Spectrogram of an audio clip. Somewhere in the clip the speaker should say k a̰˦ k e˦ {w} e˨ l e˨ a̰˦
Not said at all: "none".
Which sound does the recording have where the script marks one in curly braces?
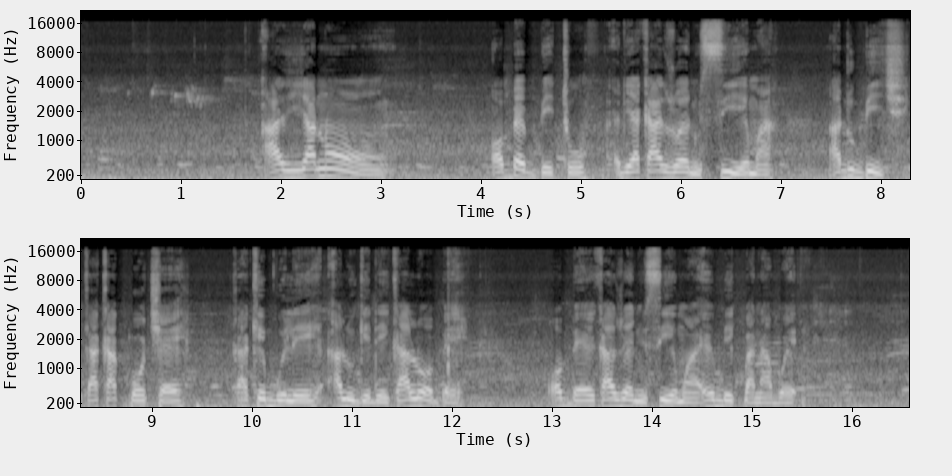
b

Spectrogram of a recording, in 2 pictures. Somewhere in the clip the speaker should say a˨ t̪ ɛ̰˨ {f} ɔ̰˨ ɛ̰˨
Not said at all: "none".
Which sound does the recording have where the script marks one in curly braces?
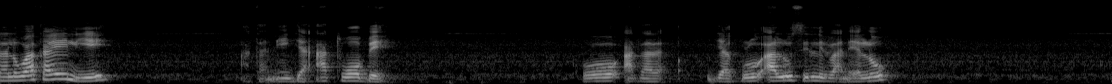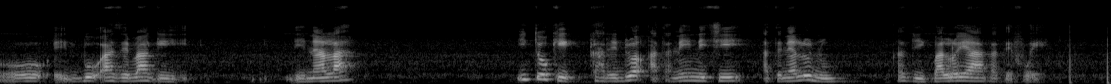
f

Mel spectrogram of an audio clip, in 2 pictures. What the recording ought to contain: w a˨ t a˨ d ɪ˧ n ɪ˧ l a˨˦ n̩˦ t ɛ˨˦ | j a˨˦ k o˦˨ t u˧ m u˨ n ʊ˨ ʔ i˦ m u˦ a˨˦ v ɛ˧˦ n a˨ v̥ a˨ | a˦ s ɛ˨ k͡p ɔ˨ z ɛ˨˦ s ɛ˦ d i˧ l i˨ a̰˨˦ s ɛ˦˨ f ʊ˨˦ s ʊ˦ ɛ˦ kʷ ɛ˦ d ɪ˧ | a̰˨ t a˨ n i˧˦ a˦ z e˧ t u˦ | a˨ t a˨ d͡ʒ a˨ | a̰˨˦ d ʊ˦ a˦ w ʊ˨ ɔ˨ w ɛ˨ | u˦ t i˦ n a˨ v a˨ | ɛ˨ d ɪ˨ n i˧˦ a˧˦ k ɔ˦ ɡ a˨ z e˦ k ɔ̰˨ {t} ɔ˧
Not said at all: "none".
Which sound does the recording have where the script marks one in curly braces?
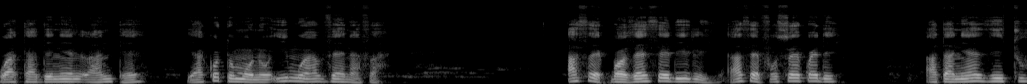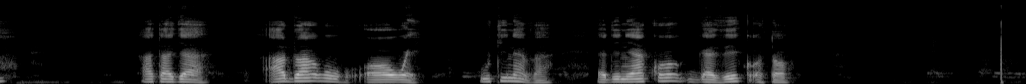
t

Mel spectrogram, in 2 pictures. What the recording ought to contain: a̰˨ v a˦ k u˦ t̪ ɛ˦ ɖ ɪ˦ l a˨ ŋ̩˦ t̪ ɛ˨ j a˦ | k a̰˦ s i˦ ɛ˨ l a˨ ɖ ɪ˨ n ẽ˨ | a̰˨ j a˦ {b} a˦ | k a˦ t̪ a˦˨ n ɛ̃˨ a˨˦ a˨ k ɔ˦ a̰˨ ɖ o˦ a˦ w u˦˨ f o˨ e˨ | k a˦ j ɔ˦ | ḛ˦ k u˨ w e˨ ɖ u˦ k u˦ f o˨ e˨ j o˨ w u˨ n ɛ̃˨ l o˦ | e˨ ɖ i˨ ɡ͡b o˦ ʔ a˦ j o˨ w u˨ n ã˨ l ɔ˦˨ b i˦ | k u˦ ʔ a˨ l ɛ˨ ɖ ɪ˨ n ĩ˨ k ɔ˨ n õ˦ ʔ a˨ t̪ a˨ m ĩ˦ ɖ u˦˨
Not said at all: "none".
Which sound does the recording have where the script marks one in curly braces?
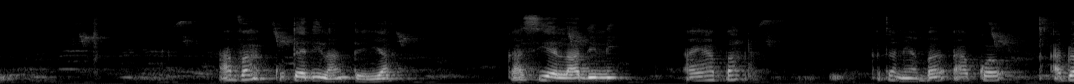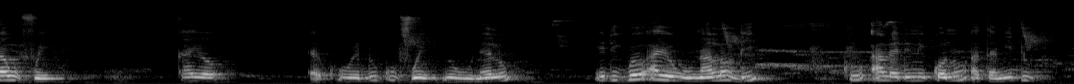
b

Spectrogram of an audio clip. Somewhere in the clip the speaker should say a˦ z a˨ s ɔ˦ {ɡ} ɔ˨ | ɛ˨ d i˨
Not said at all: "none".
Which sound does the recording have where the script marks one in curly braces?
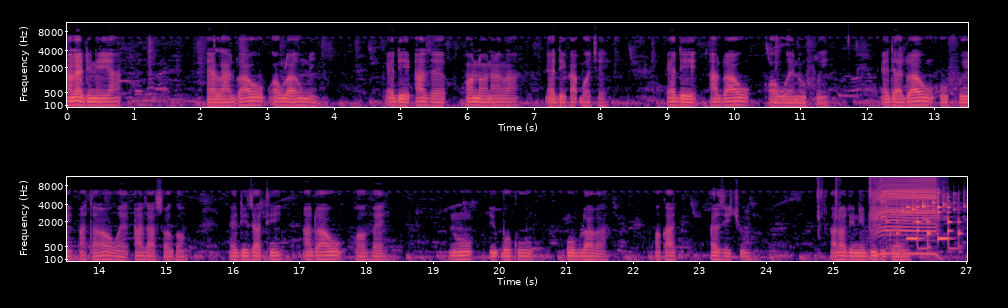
ɡ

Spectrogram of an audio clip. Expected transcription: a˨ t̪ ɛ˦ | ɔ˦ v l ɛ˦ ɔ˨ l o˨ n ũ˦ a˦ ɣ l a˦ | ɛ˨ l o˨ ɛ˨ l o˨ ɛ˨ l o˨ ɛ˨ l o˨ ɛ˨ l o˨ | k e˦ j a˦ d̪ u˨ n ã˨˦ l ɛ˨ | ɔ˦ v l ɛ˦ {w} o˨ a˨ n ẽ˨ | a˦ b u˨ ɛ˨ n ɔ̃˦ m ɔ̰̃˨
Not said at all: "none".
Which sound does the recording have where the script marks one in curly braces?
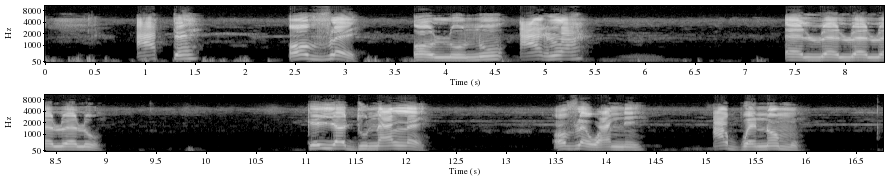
w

